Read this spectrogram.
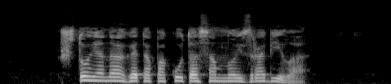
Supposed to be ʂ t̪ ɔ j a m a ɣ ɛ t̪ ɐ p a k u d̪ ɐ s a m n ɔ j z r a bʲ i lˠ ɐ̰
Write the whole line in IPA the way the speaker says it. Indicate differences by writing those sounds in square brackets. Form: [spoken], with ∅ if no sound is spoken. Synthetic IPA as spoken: ʂ t̪ ɔ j a [n] a ɣ ɛ t̪ ɐ p a k u [t̪] ɐ s a m n ɔ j z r a bʲ i lˠ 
